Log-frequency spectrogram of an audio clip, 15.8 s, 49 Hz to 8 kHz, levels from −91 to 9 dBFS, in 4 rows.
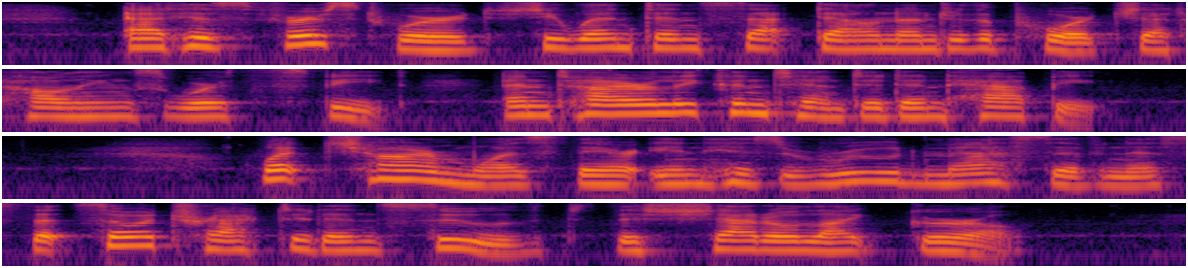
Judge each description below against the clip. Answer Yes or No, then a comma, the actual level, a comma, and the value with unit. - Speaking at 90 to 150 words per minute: Yes, slow, 135 wpm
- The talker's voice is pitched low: No, medium, 185 Hz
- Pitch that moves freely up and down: No, average, 3.3 semitones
